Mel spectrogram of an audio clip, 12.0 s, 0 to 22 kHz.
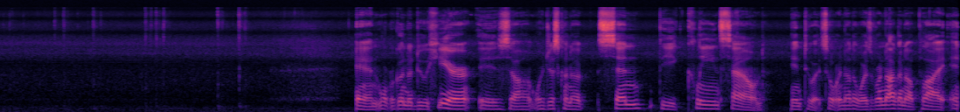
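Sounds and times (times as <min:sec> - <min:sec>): faint computer keyboard clicks: 0:00.7 - 0:03.2.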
